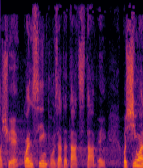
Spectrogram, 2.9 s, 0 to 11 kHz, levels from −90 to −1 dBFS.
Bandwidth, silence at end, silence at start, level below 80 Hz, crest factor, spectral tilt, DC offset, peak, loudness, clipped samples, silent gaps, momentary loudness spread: 11 kHz; 0 s; 0 s; -78 dBFS; 20 dB; -4 dB/octave; under 0.1%; -10 dBFS; -32 LUFS; under 0.1%; none; 9 LU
